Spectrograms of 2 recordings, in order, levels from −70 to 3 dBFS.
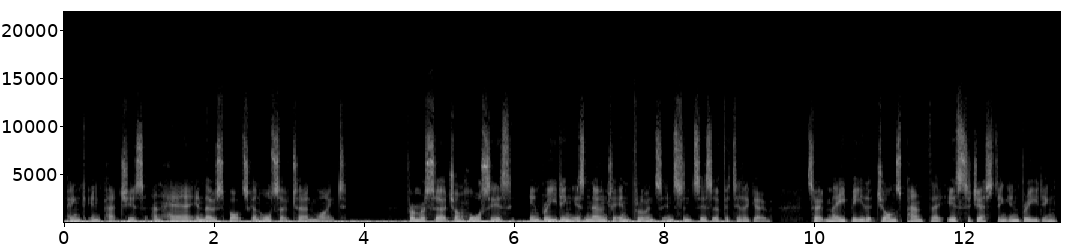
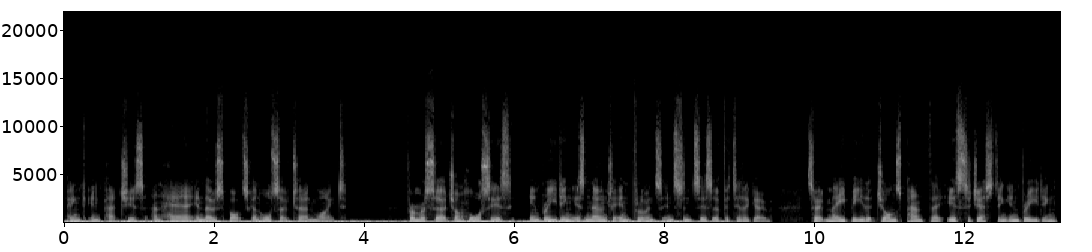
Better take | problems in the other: neither | low rumble; noticeable; until 9 s; 15 dB below the speech; the same in both

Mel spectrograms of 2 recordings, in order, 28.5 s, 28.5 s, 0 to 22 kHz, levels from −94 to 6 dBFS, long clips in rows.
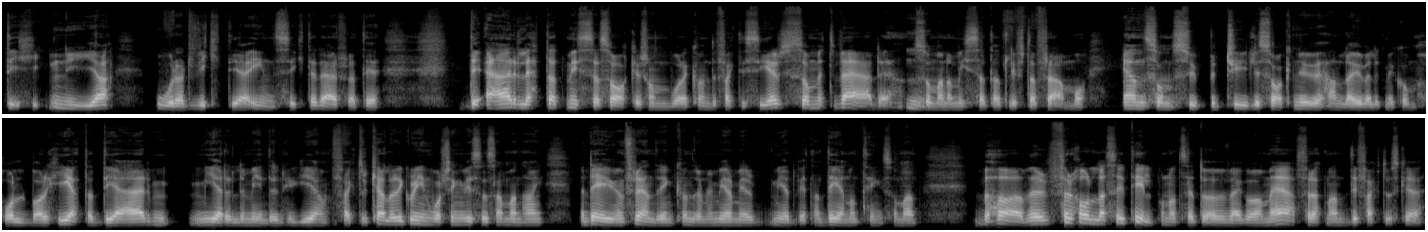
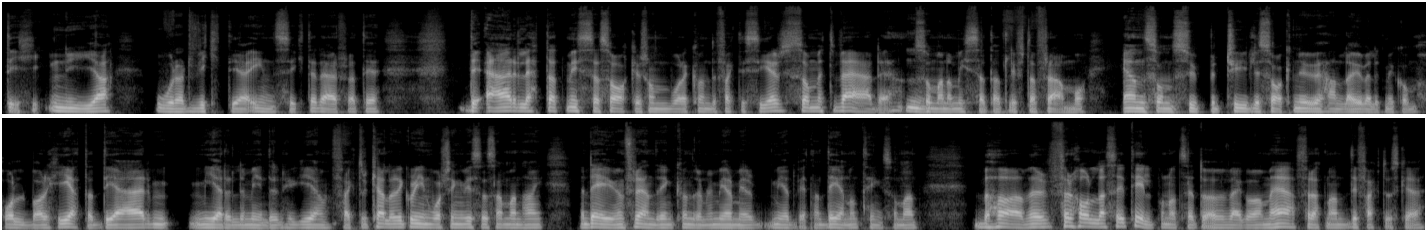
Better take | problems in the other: second | thin; very; fading below 300 Hz

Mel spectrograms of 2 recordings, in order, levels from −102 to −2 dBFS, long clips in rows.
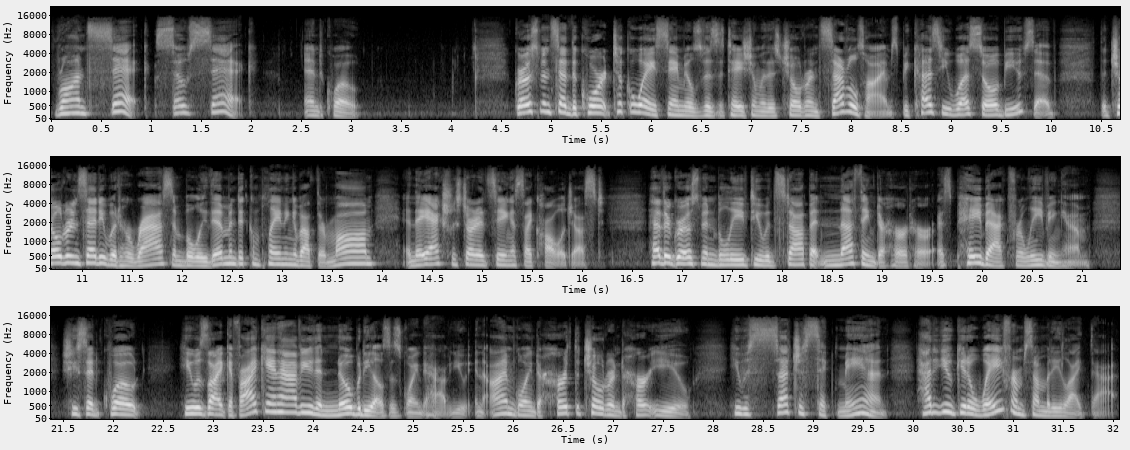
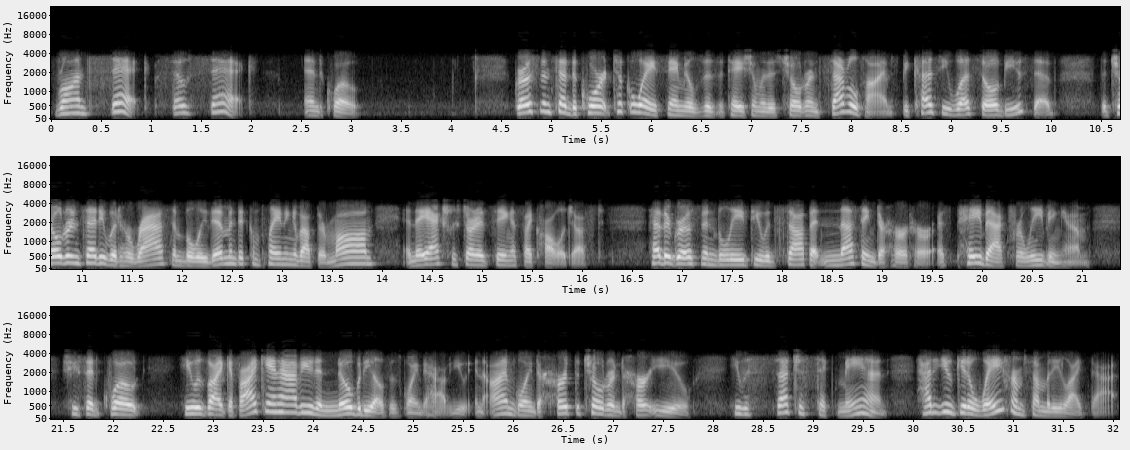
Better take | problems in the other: first | phone-call audio; nothing above 3 kHz

